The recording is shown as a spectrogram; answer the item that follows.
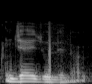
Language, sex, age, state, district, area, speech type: Sindhi, male, 18-30, Gujarat, Surat, urban, spontaneous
